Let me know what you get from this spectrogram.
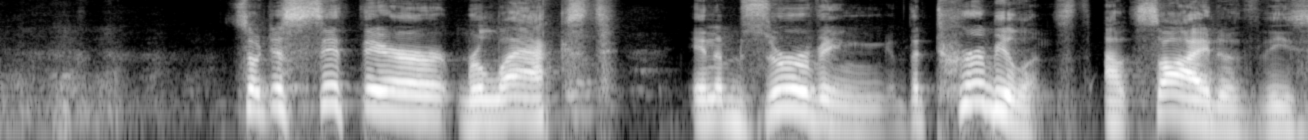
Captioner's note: laughter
